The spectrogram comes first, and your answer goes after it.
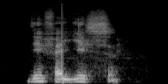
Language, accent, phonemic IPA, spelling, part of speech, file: French, Canada, /de.fa.jis/, défaillisse, verb, LL-Q150 (fra)-défaillisse.wav
- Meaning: first-person singular imperfect subjunctive of défaillir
